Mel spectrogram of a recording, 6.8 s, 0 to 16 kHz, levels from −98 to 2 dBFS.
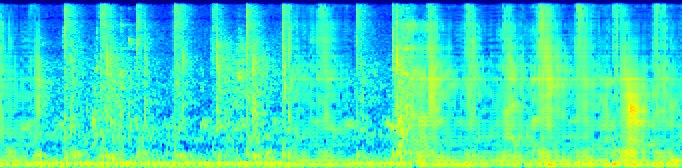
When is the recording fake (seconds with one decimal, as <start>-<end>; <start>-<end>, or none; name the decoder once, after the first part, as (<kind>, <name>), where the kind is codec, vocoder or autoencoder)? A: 0.0-0.4 (vocoder, BigVGAN v2); 2.9-3.5; 4.1-6.8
